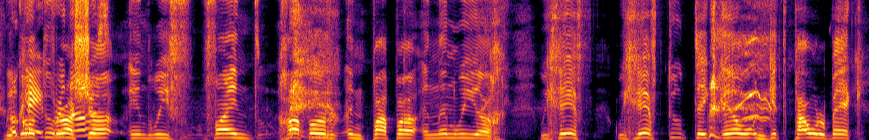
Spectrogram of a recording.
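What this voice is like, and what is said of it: Put-on Russian accent. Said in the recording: “Do you have a frog in your throat? ... Russian accent. ... I thought that was pretty good.”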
